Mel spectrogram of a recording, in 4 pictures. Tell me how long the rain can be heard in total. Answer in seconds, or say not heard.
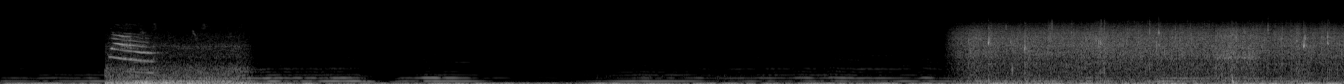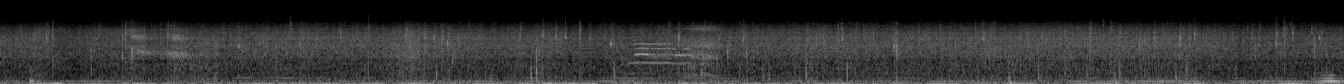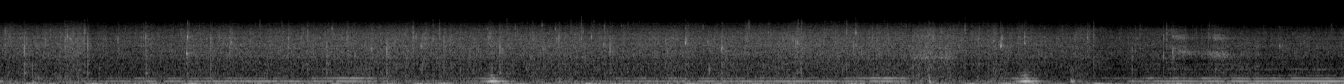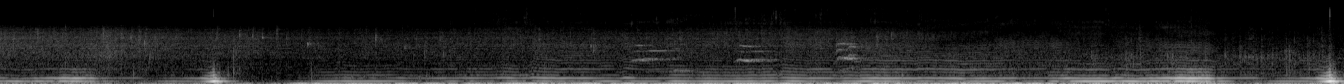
44 s.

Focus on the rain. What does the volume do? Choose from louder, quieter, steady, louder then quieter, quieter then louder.
quieter.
